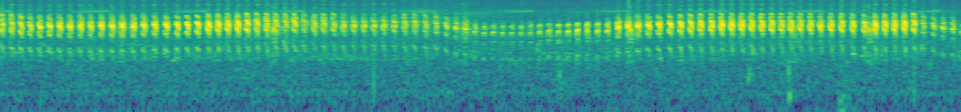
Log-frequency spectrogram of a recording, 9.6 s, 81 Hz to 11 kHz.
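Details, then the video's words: Long-tailed shrike singing tengkek buto werkudoro style for training other birds: continuous fast scratchy pulses, swelling and fading in phrases with a brief dip midway. "MASTERAN TENGKEK BUTO WERKUDORO JEDA 10 DETIK | SUARA JERNIH NEKEN TEMBUS"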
